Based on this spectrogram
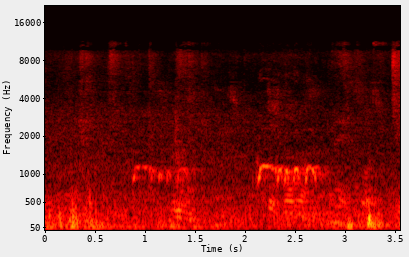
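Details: Zebra dove in a real recording: two soft rolling trilled coo phrases about a second apart, with a few dull knocks and low background noise.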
